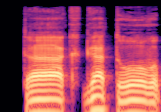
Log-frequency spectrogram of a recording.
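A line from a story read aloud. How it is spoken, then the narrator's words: Grumbling servant. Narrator (Russian): проворчала служанка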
